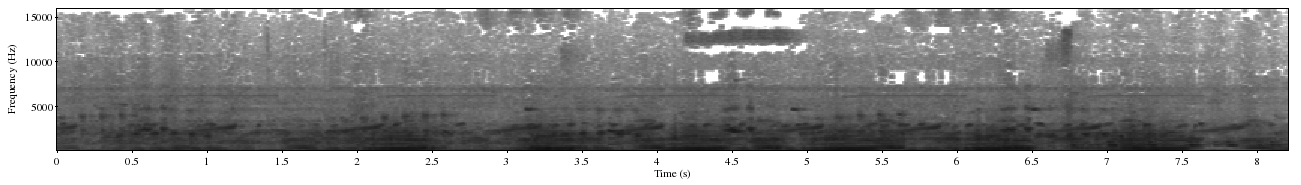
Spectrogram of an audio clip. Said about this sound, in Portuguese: Mas, como se na floresta houvessem milhares de caixas de som espalhadas, todos os sapos, rãs, pererecas, cururus começaram a coachar ao mesmo tempo.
